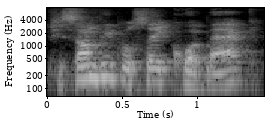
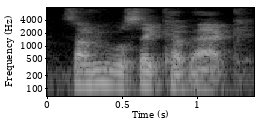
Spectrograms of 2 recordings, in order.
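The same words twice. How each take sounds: First: "Quebec" drawn out slowly with a kw start; "Quebec" pronounced kweh-BEC. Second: "Quebec" starting with a plain k; "Quebec" pronounced kuh-BEC. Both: Shown as a demonstration. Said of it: "two ways of pronouncing it".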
